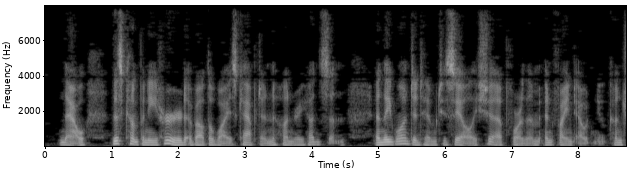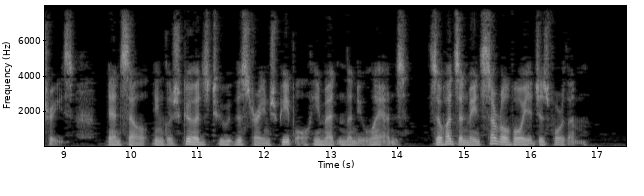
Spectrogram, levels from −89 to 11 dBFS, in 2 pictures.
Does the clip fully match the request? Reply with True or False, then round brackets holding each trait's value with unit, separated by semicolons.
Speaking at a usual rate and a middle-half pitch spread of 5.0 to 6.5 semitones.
False (160 wpm; 3.5 semitones)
